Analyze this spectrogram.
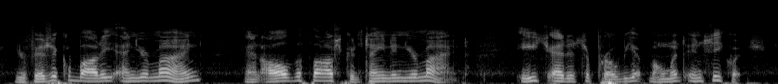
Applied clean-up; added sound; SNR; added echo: none; none; none; none.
